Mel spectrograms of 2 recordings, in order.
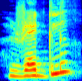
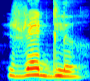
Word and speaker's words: règle: So examples of accent grave are règle. It sound like règle. A. It is règle.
